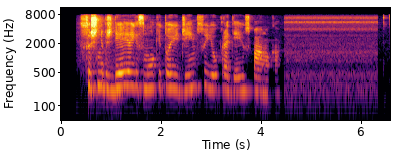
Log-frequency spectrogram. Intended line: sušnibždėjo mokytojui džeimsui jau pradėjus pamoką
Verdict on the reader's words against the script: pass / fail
fail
